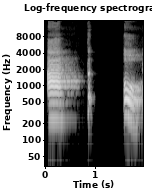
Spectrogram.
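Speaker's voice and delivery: "a", "t", "o" said one at a time with pauses; sounding out each phoneme for a child; phoneme segmentation. Shown as a demonstration. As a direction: split "ato" into separate sounds a, t, o. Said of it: "eu tenho um".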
